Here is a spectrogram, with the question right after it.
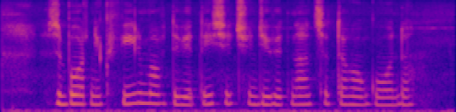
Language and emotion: Russian, neutral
